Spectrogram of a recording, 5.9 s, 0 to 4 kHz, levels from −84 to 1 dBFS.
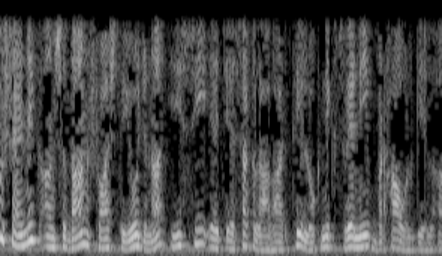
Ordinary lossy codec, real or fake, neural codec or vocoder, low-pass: none; real; none; 3.6 kHz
